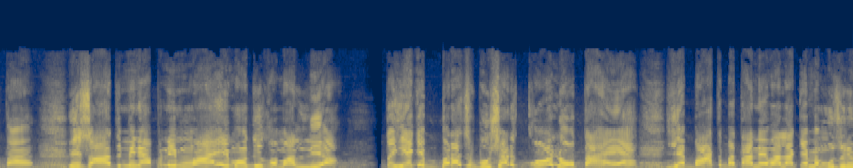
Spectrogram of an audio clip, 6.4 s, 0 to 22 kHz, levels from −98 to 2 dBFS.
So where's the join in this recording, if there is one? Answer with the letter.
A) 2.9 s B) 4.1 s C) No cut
A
